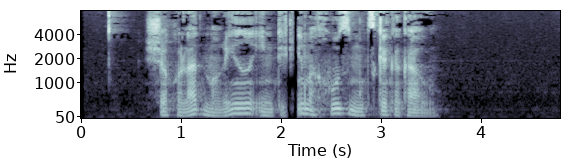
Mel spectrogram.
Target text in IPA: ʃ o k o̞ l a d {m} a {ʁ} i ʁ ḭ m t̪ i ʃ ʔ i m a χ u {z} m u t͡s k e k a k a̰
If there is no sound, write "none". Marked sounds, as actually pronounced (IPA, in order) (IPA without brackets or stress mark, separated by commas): m, ʁ, z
